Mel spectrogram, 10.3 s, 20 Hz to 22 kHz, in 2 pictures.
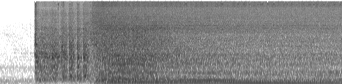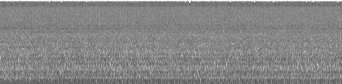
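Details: Ford 5.4 after timing chain replacement: brief crank, quick catch, revs flare then settle to steady even idle, no rattle or knock.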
